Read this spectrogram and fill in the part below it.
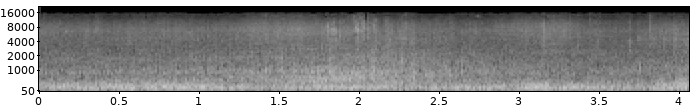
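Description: A car passes by in the other direction.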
